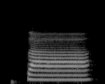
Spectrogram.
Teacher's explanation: जब आप सा की अदायगी करते हैं तो इसमें सीटी नहीं लाते हैं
